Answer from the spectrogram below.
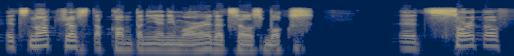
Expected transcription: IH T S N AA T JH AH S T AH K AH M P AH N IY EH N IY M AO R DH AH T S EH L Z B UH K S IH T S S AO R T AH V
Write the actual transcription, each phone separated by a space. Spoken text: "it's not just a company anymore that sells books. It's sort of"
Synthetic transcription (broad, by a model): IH T S N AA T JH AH S T AH K AH M P AH N IY EH N IY M AO R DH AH T S EH L S B UH K S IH T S S AO R T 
